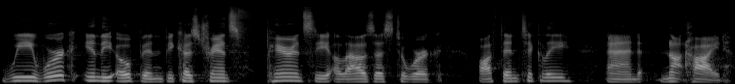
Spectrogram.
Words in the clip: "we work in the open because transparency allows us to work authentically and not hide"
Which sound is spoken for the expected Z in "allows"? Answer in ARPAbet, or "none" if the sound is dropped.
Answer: Z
